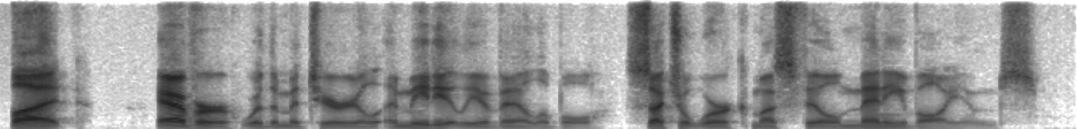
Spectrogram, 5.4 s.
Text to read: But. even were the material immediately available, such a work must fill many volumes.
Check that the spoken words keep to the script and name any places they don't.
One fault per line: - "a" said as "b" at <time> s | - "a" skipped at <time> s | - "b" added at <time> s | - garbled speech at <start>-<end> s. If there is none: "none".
- "even" said as "ever" at 0.8 s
